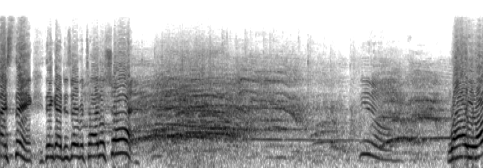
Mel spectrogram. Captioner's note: fans cheer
